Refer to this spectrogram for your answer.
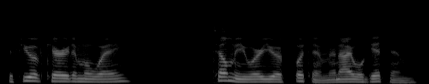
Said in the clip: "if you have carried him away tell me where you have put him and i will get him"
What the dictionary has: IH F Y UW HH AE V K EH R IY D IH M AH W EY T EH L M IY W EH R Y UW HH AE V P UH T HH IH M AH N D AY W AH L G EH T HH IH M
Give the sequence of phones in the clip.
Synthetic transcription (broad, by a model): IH F Y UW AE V K EH R IY D IH M AH W EY T EH L M IY W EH R Y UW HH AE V P UH T HH IH M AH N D AY W AH L G EH T HH IH M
